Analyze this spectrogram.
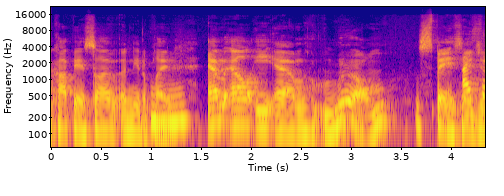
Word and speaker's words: Mlem: MLEM, Space I Agency. say Mlem, like Meow.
